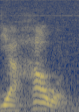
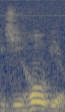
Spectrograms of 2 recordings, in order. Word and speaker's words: Yahawah: W and the ha which is yahawah they have a Jehovah which is wrong will appear more obvious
